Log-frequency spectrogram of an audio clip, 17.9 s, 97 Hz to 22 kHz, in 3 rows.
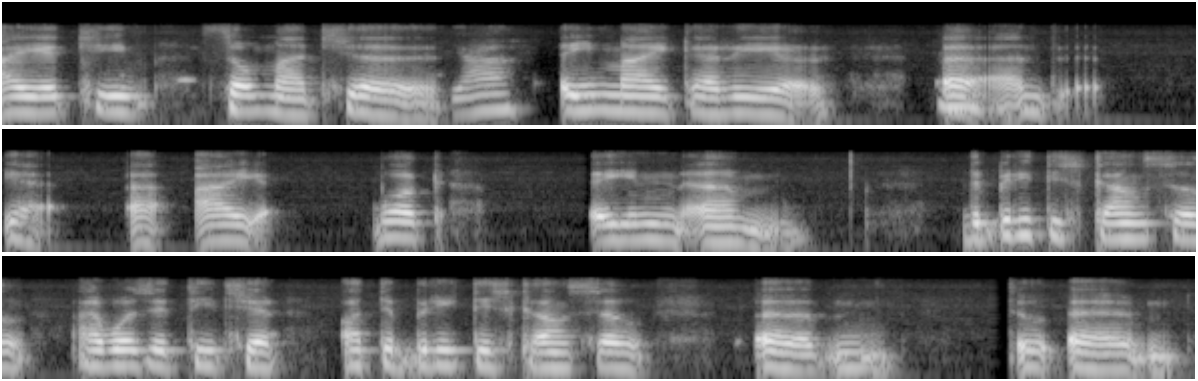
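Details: Aphasia in a woman since a stroke in December 2016, initially unable to speak at all and first misdiagnosed with dementia; she spoke five languages before the stroke; aphasia.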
